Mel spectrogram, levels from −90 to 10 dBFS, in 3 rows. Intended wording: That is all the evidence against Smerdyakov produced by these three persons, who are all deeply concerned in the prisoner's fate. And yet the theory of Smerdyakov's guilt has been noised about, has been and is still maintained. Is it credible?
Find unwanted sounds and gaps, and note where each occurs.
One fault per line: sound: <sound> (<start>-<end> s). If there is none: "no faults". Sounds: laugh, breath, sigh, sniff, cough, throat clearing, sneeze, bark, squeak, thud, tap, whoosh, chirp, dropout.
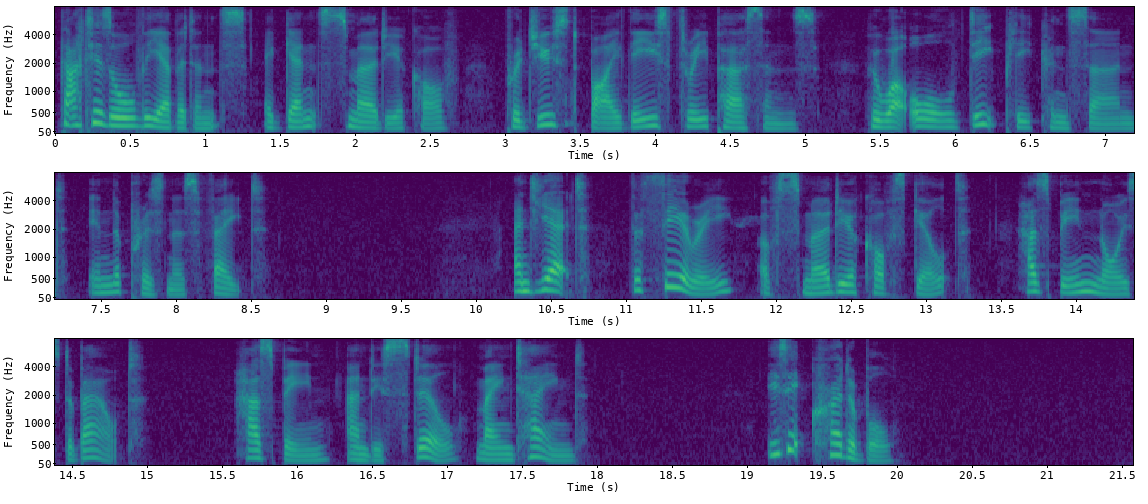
no faults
